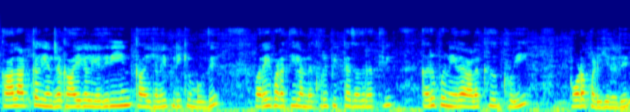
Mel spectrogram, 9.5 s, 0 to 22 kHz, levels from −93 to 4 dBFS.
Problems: none marked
